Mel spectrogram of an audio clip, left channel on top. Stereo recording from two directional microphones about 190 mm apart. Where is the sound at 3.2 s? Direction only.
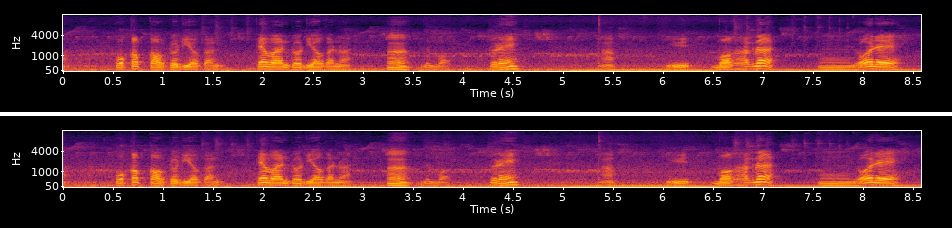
10° right (ahead or behind).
